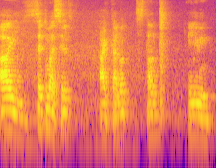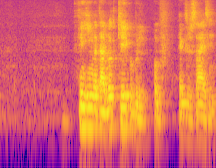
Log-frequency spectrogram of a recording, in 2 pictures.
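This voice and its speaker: A man with a Greek accent speaks at a fairly slow pace and a fairly low pitch, with ordinary pitch variation, long, frequent pauses and audible room echo. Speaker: voice therapy patient. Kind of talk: interview. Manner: halting.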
